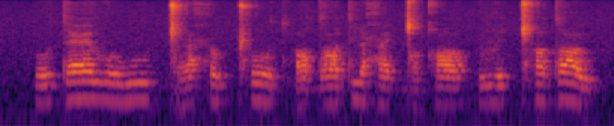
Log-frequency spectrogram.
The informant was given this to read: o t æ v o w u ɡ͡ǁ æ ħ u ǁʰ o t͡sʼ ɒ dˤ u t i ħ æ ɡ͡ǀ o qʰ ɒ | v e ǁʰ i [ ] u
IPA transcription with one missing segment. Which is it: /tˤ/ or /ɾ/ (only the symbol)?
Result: tˤ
